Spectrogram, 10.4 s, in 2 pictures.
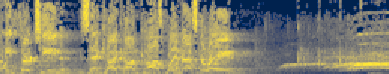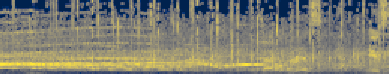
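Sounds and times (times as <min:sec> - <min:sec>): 
speech: 0:00.0 - 0:03.4
audience applause: 0:03.7 - 0:10.3.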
